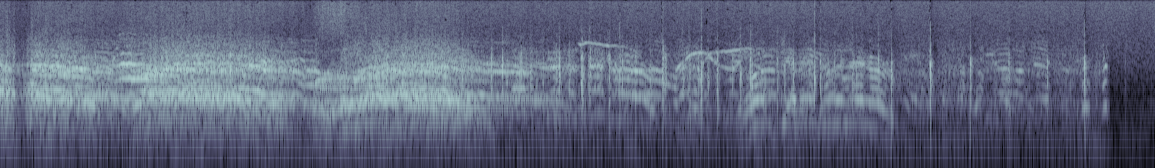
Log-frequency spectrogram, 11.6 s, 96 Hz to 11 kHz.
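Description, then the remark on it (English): A crowd at a Ku Klux Klan rally near Saugus, California, on September 17, 1966, shouts a loud, drawn-out "hooray" in unison twice, each cheer swelling and then fading, followed by scattered voices, chatter and a few sharp knocks. “Three cheers for the white race. Hip, hip.”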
